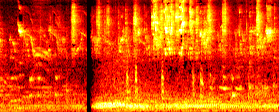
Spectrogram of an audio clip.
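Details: Young roosters feeding and drinking on a roof: soft low clucking runs through a busy mix of high, sharp peeps that grow denser toward the middle, after a brief dropout.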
